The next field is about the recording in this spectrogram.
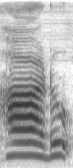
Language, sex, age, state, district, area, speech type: Telugu, female, 45-60, Andhra Pradesh, Alluri Sitarama Raju, rural, read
